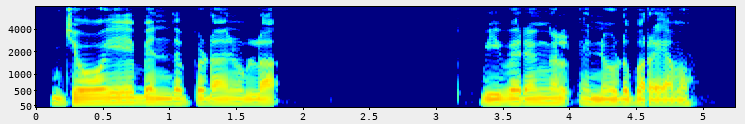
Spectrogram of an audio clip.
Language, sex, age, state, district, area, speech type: Malayalam, male, 45-60, Kerala, Kozhikode, urban, read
